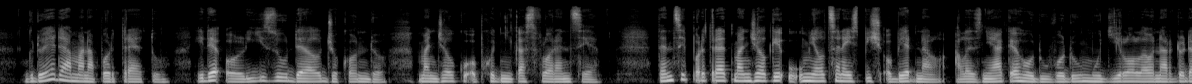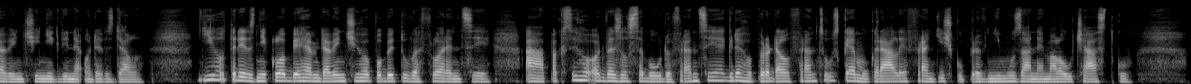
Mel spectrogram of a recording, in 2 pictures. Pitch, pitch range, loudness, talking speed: 140 Hz, 130-155 Hz, -22 LUFS, 150 wpm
